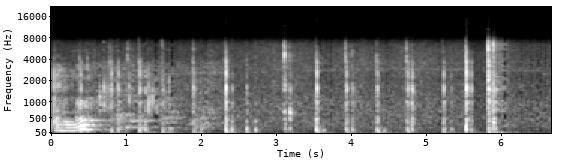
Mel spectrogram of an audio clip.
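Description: Keyboard keys click in quick, uneven taps as someone types.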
